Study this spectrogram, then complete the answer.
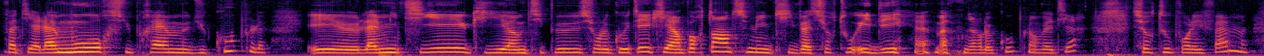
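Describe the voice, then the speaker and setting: A woman hosts an interview and builds long, meandering questions. She hesitates often with euhs. Her voice sits at an everyday middle pitch. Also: steady tone, a little fast. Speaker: host, interviewer.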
